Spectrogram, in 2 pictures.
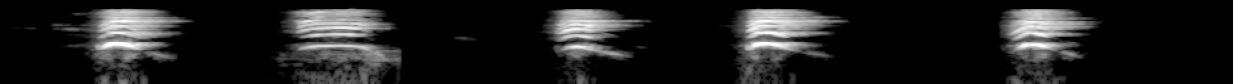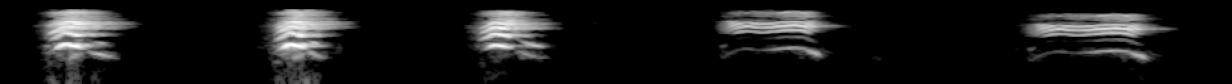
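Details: Giant panda cub calling: ten short, harmonic, nasal squeals, each sliding slightly downward, given roughly once a second, the last two softer and thinner; no other sounds.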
